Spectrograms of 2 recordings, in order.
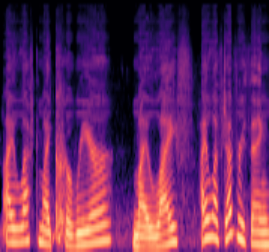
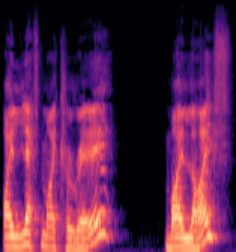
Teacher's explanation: she stresses the words left career and life left has less stress than career and life because these are the two main things that she's trying to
